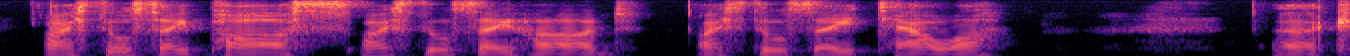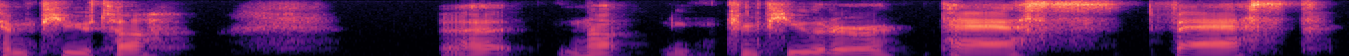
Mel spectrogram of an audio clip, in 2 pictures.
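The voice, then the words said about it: Subtle, internationalized Australian accent. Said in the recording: “a slightly internationalized version of an Aussie accent ... Aussie enough, but only subtly Aussie”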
